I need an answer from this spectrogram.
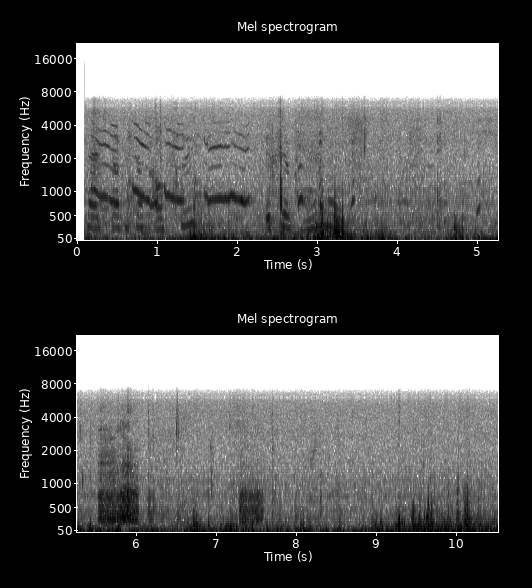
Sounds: domestic animals, dog, speech, animal

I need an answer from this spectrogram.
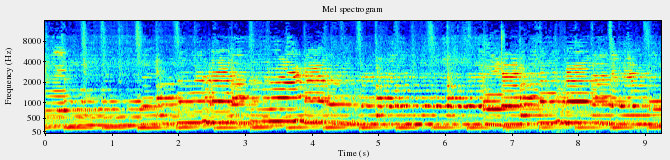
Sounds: clarinet, music, musical instrument

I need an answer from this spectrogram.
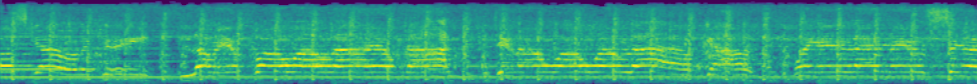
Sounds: music

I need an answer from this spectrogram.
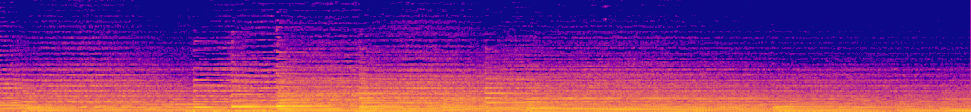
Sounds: music

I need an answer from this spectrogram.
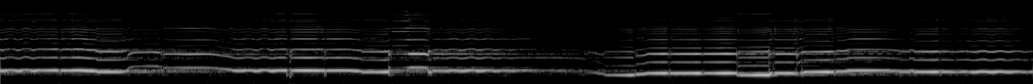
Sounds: playing erhu

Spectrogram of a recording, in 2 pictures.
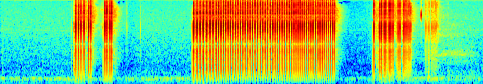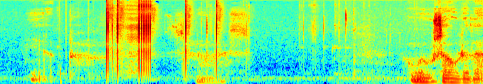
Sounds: speech, inside a small room

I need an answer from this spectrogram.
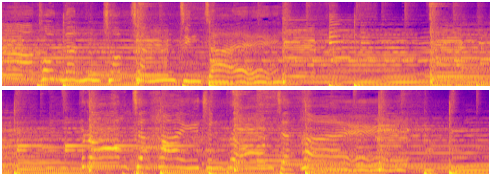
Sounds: pop music, music

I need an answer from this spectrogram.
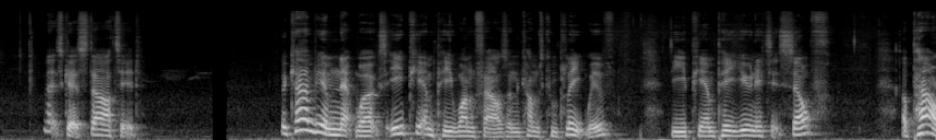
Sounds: speech

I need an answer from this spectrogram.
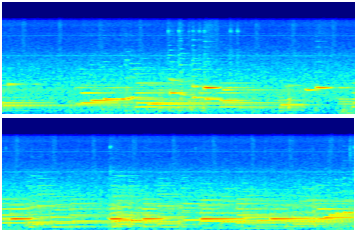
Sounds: rhythm and blues, gospel music, music

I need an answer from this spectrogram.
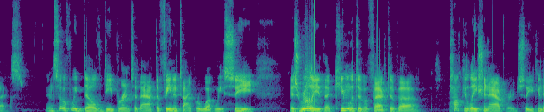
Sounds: speech

